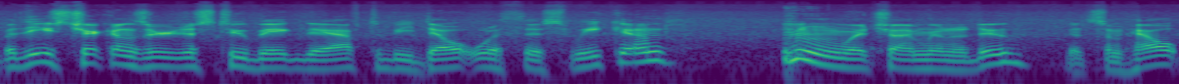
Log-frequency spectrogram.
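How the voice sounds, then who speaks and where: A man at a moderate pace, relaxed tone, very wide pitch swings. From Canada, British Columbia. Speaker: survivalist vlogger. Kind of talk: casual vlog narration and chat. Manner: relaxed, hesitant with fillers.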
